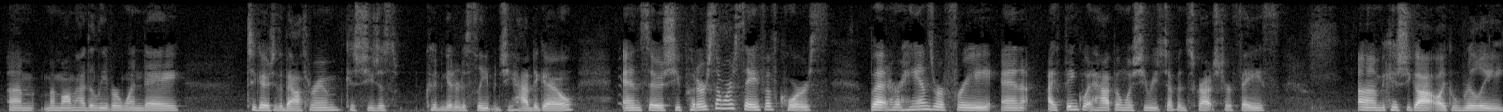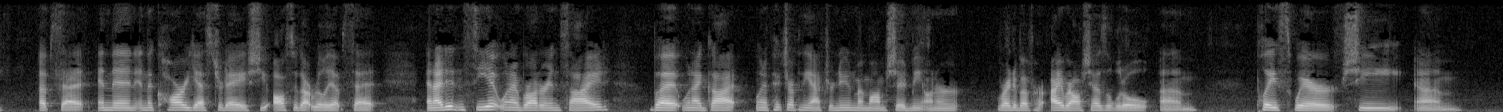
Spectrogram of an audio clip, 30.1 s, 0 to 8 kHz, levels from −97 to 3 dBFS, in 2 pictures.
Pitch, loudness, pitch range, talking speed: 165 Hz, -27 LUFS, 155-175 Hz, 225 wpm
